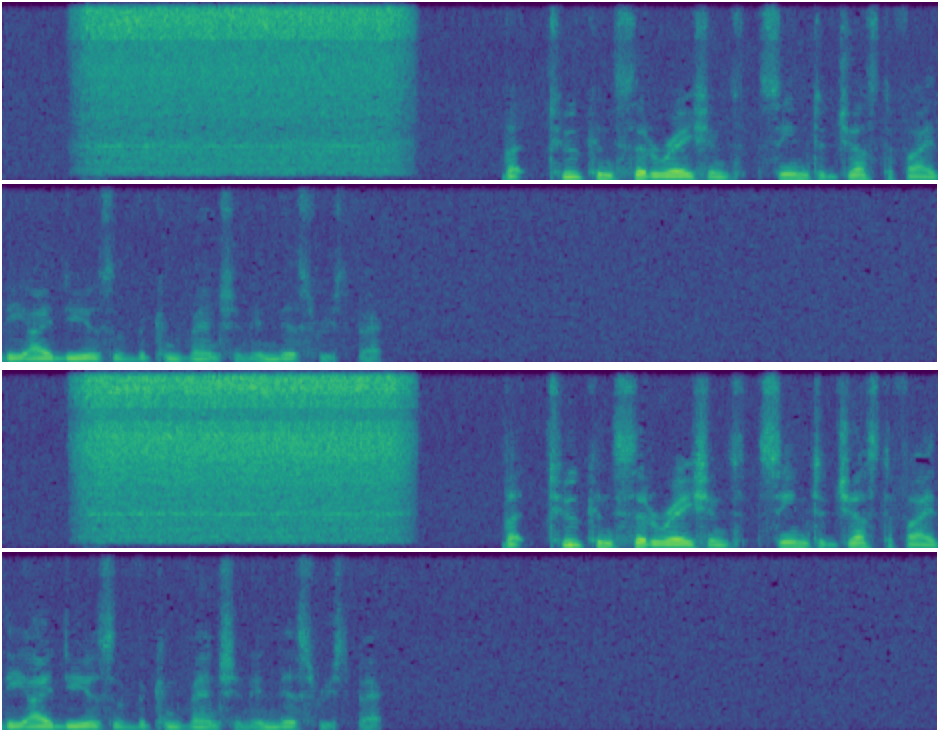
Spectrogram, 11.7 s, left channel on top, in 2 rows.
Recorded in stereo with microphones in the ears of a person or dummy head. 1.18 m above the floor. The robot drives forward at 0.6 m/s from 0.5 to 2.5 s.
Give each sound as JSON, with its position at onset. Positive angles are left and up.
{"t": 0.5, "sound": "keys jangling", "side_deg": 0}
{"t": 3.1, "sound": "a man speaking", "side_deg": -20}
